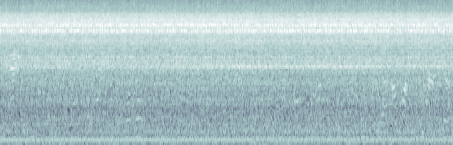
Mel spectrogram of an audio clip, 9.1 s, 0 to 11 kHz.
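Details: Chevy 3500 crew cab squarebody V8 after new spark plugs, with a small exhaust leak: steady low rumble at an even, smooth idle with no misses, stumbles or ticking.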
